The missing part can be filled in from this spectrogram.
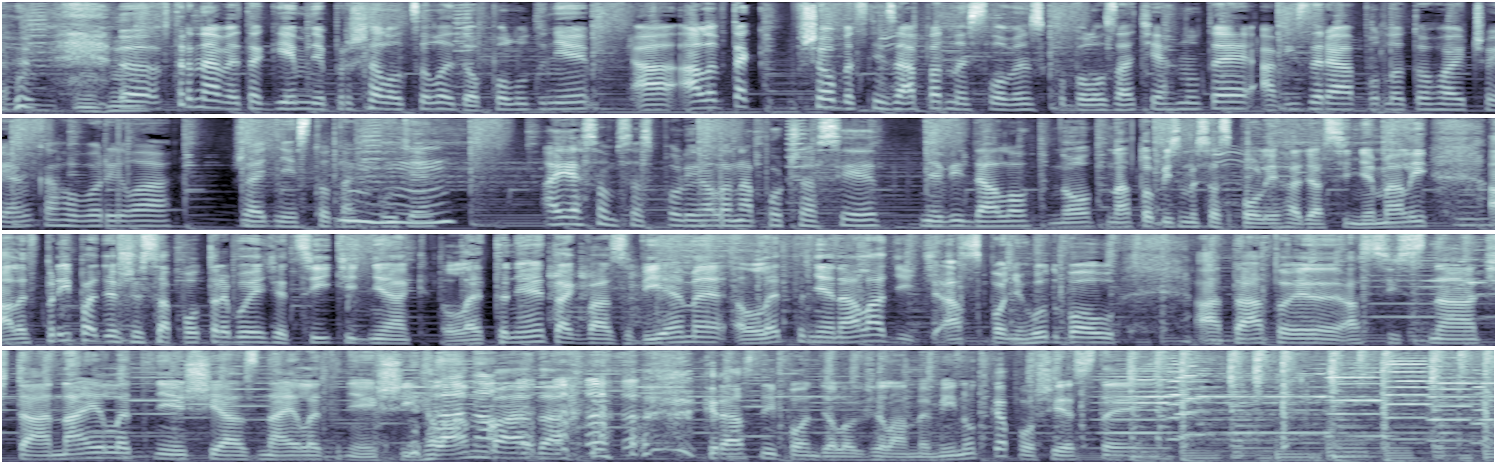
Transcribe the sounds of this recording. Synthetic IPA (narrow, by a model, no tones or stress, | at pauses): ft̪r̩naʋɛt̪aɡjɛmɲɛpr̩ʃalɔt͡sɛlɛjd̪ɔpɔlud̪ɲɪɛʔa̰lɛt̪akfʃɛɔbɛt͡sɲɛzaːpad̪nɛːslɔʋɛnskɔbɔlɔzacɪaɦnut̪ɛːʔaʋizɛɾaːpɔd̪lʎat̪ɔɦɔajt͡ʃɔjaŋkaɦɔʋɔɾila | ʒɛajd̪ɲɛst̪ɔt̪aɡ̚buɟɛ | ajasɔmsaspɔlɪɛɦalanapɔt͡ʃasɪɛɲɛʋid̪alɔnɔnat̪ɔbizmɛsaspɔlɪɛɦaɟasiɲɛmaliʔa̰lɛfpɾiːpaɟɛʒɛsapɔt̪ɾɛbujɛcɛt͡siːciɟɲɛaɡlɛt̪ɲɛt̪aɡʋaːzʋɪɛmɛlɛt̪ɲɛnalaɟica̰spɔɲɦud̪bɔʊ | ʔa̰t̪aːt̪ɔjɛasisnact̪aːnajlɛt̪ɲɛjʃɪaznajlɛt̪ɲɛjʃiɣlambaːd̪akɾaːsnipɔɲɟɛlɔɡʒɛla̰ːmɛminuːt̪kapɔʃɪɛst̪ɛj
